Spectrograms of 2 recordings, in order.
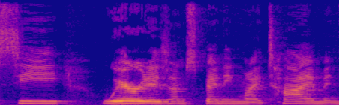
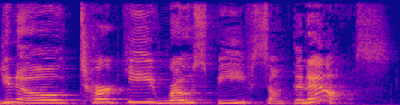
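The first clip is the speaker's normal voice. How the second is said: exasperated explaining; 6 semitones higher, 8 dB louder than usual. Retold or imitated. Buddy spells out other sandwiches.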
